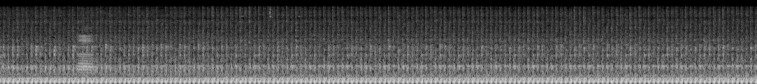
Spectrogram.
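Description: Isuzu C240 four-cylinder diesel engine running steadily at a constant low speed on a test stand.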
